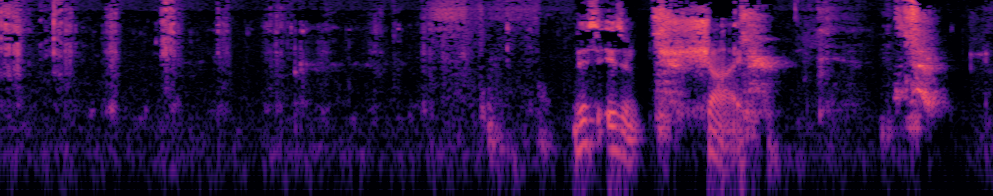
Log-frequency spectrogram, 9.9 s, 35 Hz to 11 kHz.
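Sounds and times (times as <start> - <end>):
speech: 5.8 - 7.8
person sneezing: 6.6 - 7.9, 8.8 - 9.5.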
